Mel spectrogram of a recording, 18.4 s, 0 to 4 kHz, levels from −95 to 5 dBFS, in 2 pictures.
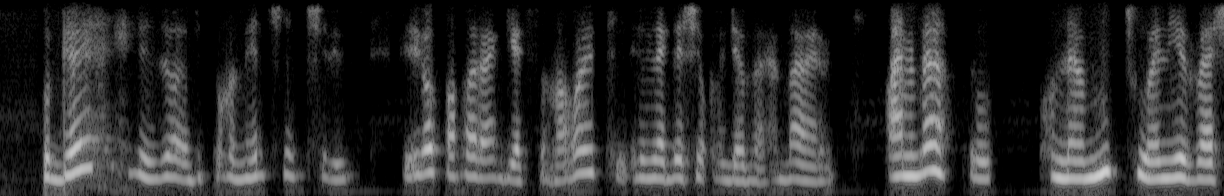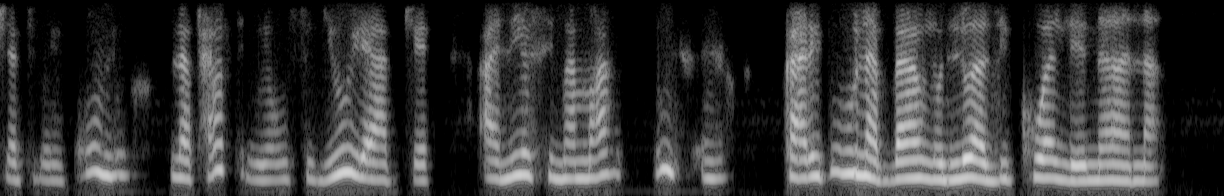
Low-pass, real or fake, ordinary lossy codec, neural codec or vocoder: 3.6 kHz; fake; Opus, 32 kbps; codec, 16 kHz in and 24 kHz out, 0.6 kbps, FocalCodec, streaming, 4096 codes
